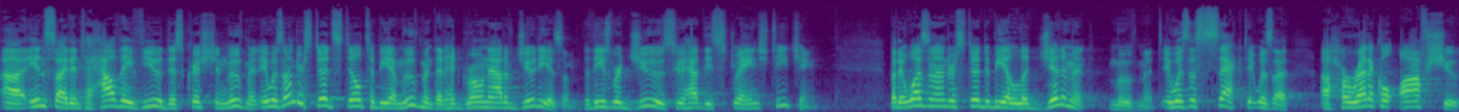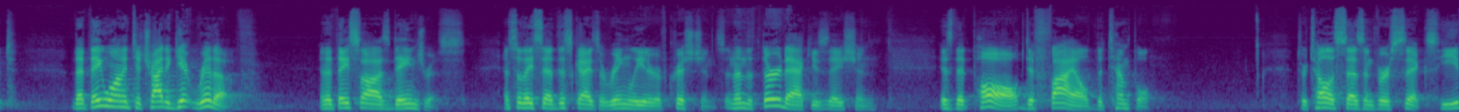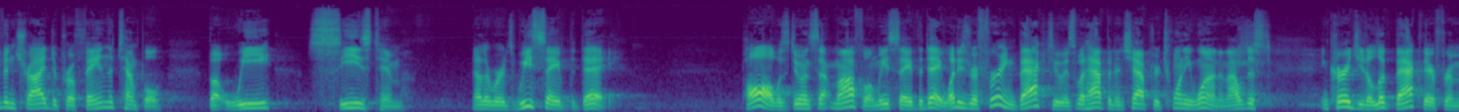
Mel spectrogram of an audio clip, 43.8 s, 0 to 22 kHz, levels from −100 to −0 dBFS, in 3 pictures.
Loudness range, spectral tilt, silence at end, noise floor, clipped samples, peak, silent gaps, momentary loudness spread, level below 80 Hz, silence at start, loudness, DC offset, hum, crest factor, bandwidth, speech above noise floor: 6 LU; -5 dB/octave; 0 s; -72 dBFS; under 0.1%; -8 dBFS; none; 12 LU; -80 dBFS; 0 s; -28 LUFS; under 0.1%; none; 20 dB; 16.5 kHz; 45 dB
